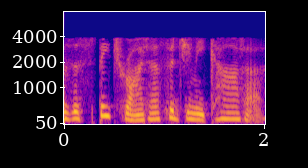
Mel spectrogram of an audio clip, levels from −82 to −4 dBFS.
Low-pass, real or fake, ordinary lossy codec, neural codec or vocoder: 7.2 kHz; real; AAC, 16 kbps; none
